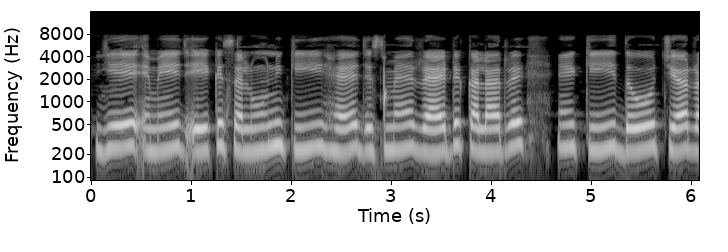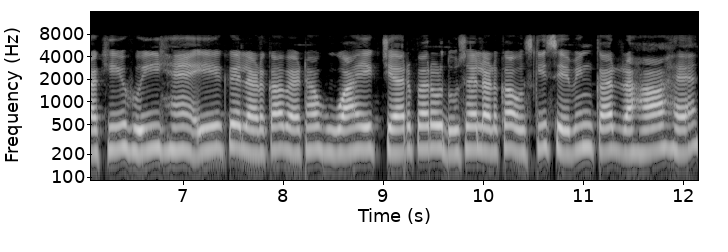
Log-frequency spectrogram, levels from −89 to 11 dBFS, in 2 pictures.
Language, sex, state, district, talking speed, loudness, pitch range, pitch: Hindi, female, Bihar, Saharsa, 155 wpm, -16 LUFS, 220-245 Hz, 230 Hz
